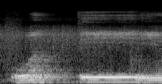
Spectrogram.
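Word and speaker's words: والتين: Jadi dari bacaan wa langsung ke ti ya, langsung ditasydidkan. Wati.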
